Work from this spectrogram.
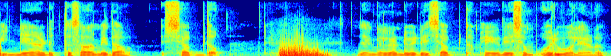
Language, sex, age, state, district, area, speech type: Malayalam, male, 30-45, Kerala, Palakkad, rural, spontaneous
